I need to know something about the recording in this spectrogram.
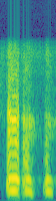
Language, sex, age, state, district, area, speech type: Assamese, female, 30-45, Assam, Sivasagar, rural, conversation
